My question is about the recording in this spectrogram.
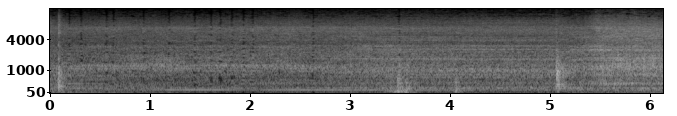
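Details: Daihatsu Sirion that has made horrible noises since bought: harsh whirring roar with a steady tone over the engine and a few sharp clacks; traced to worn alternator bearing and noisy water pump.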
